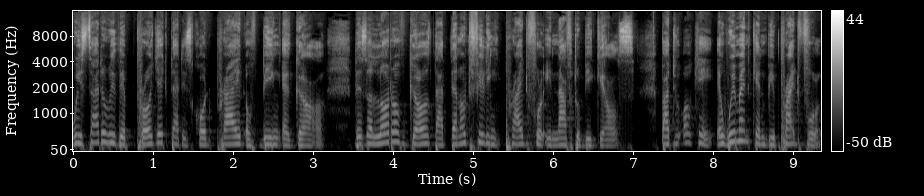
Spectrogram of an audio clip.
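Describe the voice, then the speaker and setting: A woman speaks at a fairly quick pace with a medium pitch, ordinary pitch variation and vocal fry. Her tone is dark and mellow, and the recording is very clean with a silent background. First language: not English. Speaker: nonprofit founder. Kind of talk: talk at an event. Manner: some hesitation and repetition.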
